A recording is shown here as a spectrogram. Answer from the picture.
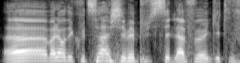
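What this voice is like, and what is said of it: Hoarse, cracking sick voice. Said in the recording (French): “ma voix est un peu pétée encore ... plus je parle, plus ma voix se pète encore ... je suis malade comme un chien”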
